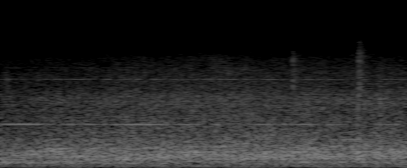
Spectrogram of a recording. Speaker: see it's bringing up your stabilizing jacks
